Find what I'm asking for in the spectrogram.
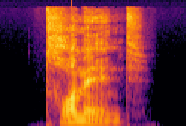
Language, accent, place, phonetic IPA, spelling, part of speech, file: German, Germany, Berlin, [ˈtʁɔml̩nt], trommelnd, verb, De-trommelnd.ogg
- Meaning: present participle of trommeln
